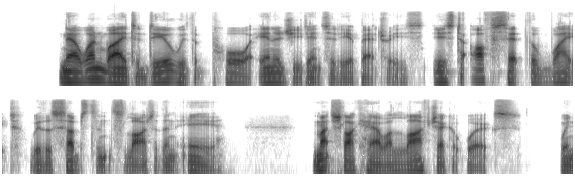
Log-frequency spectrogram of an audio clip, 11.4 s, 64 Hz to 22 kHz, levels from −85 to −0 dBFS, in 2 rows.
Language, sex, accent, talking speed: English, male, Australian, 165 wpm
